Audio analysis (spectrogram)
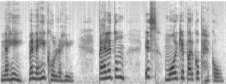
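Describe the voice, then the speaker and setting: A woman's voice: on the high side, very animated, darkish tone, no echo. A woman voicing a timid, tearful young wife who pleads in an audio novel. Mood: pleading.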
